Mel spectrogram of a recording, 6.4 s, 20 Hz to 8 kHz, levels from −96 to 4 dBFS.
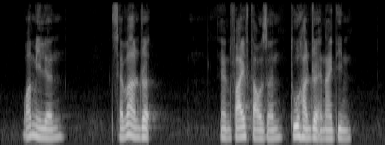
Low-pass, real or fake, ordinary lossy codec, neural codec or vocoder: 7.2 kHz; real; none; none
